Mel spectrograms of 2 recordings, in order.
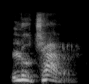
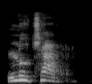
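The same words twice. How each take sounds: The two takes are said the same way.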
